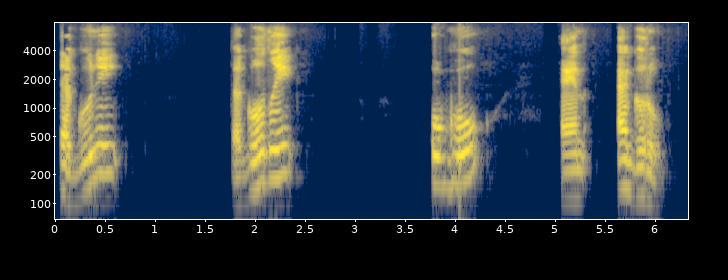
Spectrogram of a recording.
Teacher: In Tashlhit, the velar stop g is articulated with rounded lips in a word because of the presence of a rounded vowel in another morphologically related form of the same word. In other words, as we move from noun to verb, or from verb to noun, or from singular to plural, or vice versa. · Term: labialization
